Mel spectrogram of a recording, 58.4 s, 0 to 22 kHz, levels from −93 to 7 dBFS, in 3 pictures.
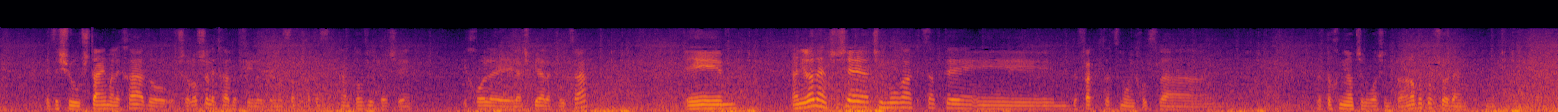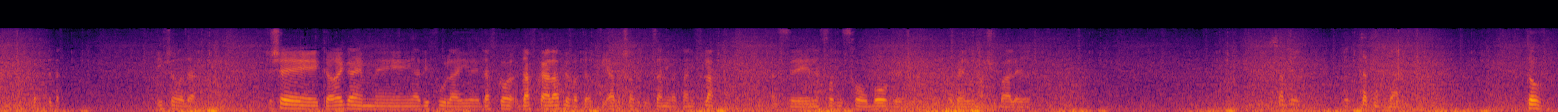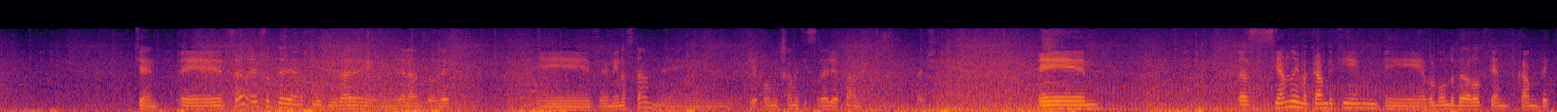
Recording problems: garbled, watery; badly; nothing above 7.5 kHz
wind noise on the microphone; heavy; 7 dB below the speech
traffic noise; noticeable; throughout; 15 dB below the speech

